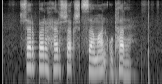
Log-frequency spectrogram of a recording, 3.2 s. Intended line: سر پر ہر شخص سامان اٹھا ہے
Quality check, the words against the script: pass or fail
pass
